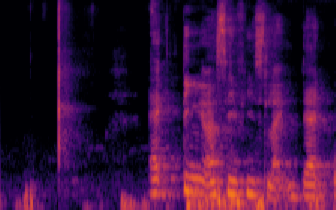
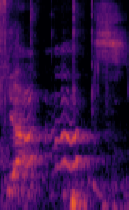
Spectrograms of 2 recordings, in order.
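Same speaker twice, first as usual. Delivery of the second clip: delighted squeal; 7 dB quieter than usual. Real, not acted.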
